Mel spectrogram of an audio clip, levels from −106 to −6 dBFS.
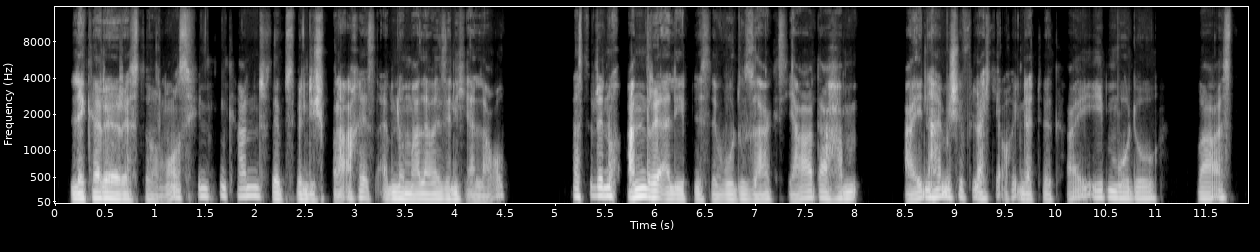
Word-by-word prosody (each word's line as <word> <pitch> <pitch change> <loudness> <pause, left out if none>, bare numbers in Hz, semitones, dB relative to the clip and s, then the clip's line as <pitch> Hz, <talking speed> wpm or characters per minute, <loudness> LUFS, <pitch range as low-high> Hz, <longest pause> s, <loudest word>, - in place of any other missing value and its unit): leckere 105 0 +5
Restaurants 90 +3 -3
finden 145 +2 -5
kann, 150 +3 -1
selbst 105 -5 -3
wenn 95 -3 +1
die 90 - 0
Sprache 105 +4 -1
es 105 - -7
einem 100 +3 0
normalerweise 95 -1 +3
nicht 95 -1 -1
erlaubt. 80 -2 -7 0.7
Hast 140 +1 -2
du - - -8
denn 155 -1 +4
noch 155 - +2
andere 130 +1 +9
Erlebnisse, 95 -3 -2
wo 95 0 +1
du 95 +2 -3
sagst: 90 +2 -4
Ja, 110 +8 -1
da 110 -6 -1
haben 105 +2 0 0.5
Einheimische, 125 +6 +1
vielleicht 105 -1 -4
ja - - -10
auch - - -12
in - - -7
der 95 0 -2
Türkei 90 -9 -9
eben, 125 -1 -2
wo 110 -1 0
du 105 +1 -2 0.4
warst, 110 +3 -3
105 Hz, 180 wpm, -24 LUFS, 95-120 Hz, 0.7 s, andere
